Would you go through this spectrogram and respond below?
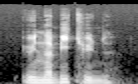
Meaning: habit (action done on a regular basis)
- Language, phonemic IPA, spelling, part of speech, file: French, /a.bi.tyd/, habitude, noun, Fr-habitude.ogg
